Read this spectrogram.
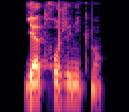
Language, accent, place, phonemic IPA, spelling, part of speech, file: French, France, Lyon, /ja.tʁɔ.ʒe.nik.mɑ̃/, iatrogéniquement, adverb, LL-Q150 (fra)-iatrogéniquement.wav
- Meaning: iatrogenically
